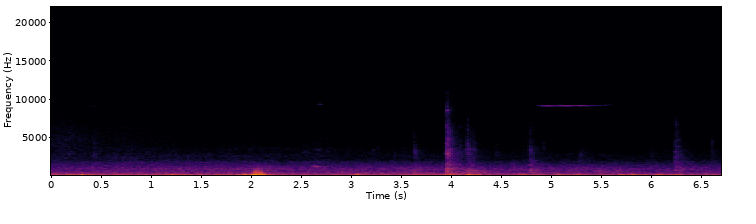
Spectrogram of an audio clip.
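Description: Outdoor ambience: a steady low rumble, with a dull thump about two seconds in and a few short, sharp clicks from about four seconds on.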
